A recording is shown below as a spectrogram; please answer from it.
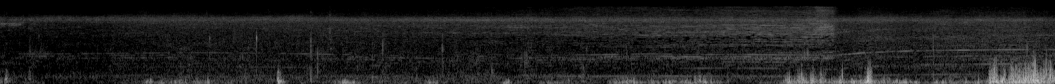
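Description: Outdoor rural ambience with footsteps on a paved lane, a steady high-pitched hiss and a faint distant engine hum that rises slightly near the end. Wind or handling rumble on the phone microphone swells in the last couple of seconds.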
